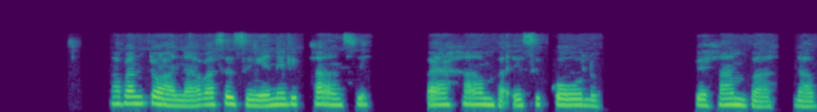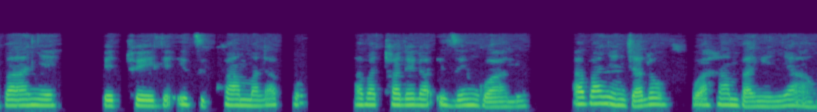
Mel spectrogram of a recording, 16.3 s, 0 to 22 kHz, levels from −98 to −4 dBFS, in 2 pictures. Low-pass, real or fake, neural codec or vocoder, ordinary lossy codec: 7.2 kHz; fake; vocoder, 44.1 kHz, 128 mel bands every 512 samples, BigVGAN v2; Opus, 64 kbps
